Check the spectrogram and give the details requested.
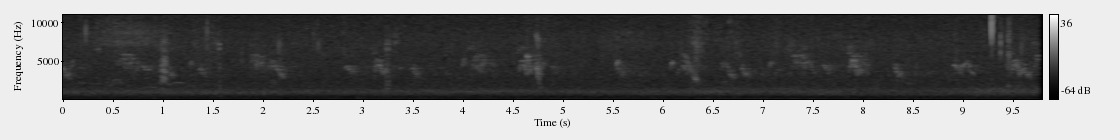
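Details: Feeding house sparrows give many brief, overlapping chirps and clicks throughout, some higher and squeakier, above a constant deep rumbling background.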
